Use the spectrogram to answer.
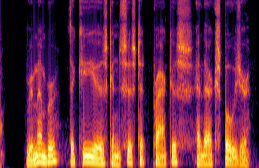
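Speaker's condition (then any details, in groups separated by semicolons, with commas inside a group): No condition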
